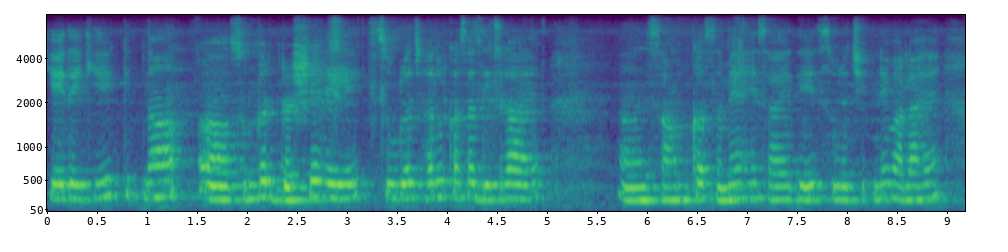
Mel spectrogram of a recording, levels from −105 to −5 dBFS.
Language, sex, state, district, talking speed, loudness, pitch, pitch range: Hindi, female, Uttar Pradesh, Muzaffarnagar, 155 wpm, -32 LUFS, 220 Hz, 205-225 Hz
